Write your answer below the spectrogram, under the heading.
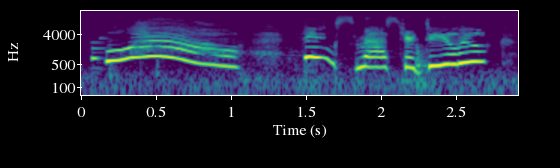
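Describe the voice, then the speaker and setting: A woman voicing a tiny, excitable, childlike fairy companion in a video game, squeaky and full of exclamations. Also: very slow, full character voice. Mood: delighted. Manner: exclamatory, refers to self in third person.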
